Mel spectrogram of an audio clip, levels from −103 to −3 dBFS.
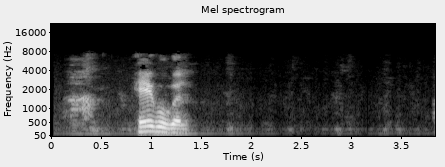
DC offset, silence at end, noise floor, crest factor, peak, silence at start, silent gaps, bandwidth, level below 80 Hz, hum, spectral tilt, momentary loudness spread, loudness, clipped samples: under 0.1%; 2.5 s; -69 dBFS; 20 dB; -2 dBFS; 0.2 s; none; 7.4 kHz; -66 dBFS; none; -4.5 dB/octave; 21 LU; -16 LUFS; under 0.1%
